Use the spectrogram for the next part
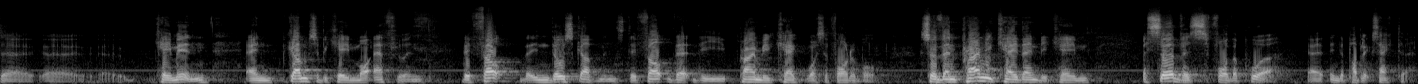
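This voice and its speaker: A middle-aged man on a conference panel, speaking into a table mic, explaining policy in a measured way with frequent hesitations. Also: lowish voice, darkish tone, breathy edge. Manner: measured, explanatory, many fillers and restarts. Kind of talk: academic panel discussion. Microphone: table microphone.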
